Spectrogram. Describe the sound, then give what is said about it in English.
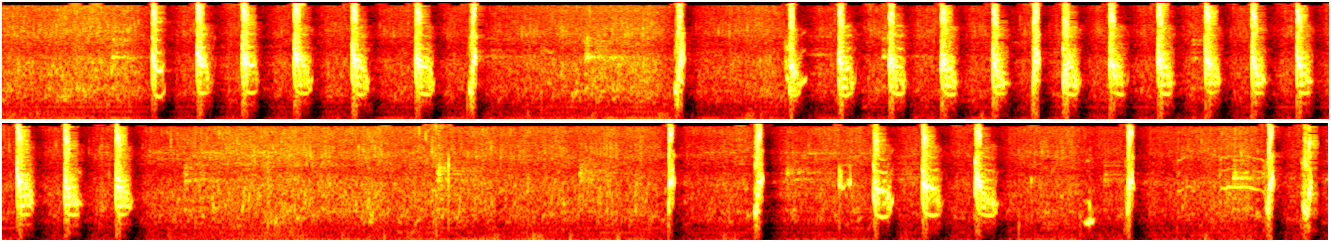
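Turkey hens call during a turkey hunt in quick, sharp clucks, repeated in steady rhythmic runs with short pauses between bursts, over a low background hiss. No talking. “As bossy as this one is, you'd think all the other hens would be coming in here to see what was about to happen.”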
